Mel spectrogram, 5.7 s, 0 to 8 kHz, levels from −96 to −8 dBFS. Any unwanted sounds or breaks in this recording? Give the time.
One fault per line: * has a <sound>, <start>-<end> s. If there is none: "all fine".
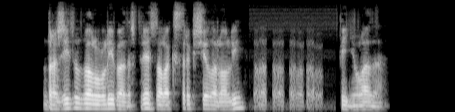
* has a laugh, 3.2-4.0 s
